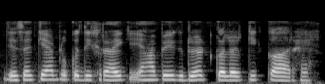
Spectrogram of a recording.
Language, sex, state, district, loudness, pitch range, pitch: Hindi, female, Uttar Pradesh, Lucknow, -17 LUFS, 195-210 Hz, 205 Hz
